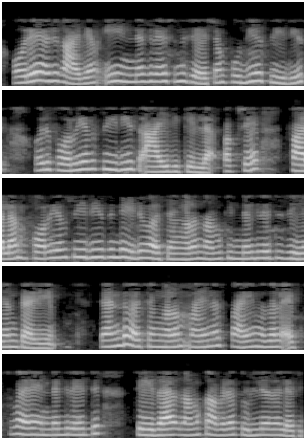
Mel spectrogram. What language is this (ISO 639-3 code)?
mal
